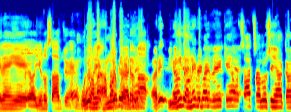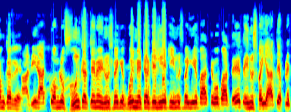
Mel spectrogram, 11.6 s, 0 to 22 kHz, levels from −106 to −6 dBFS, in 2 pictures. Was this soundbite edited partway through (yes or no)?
no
